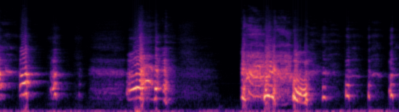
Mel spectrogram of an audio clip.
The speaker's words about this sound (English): also demonstrated proper coughing etiquette.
